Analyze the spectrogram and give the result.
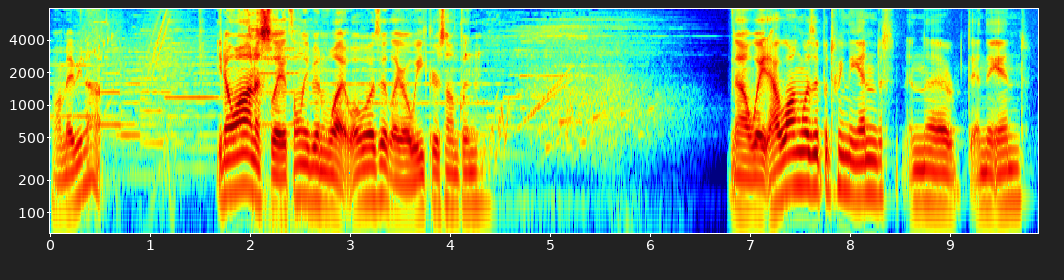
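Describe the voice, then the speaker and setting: A man's voice: mid-range voice, animated, moderate pace, pauses often, a little mellow. Blunt, sarcastic male game streamer. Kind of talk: casual live reaction commentary. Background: game music and dialogue.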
